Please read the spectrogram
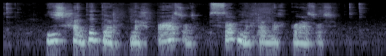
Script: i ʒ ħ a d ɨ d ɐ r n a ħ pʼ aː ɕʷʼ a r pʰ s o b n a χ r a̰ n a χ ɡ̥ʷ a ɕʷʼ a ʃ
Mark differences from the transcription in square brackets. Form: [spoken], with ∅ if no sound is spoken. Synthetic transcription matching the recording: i [ʃ] ħ a d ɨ d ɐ r n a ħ pʼ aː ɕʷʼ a r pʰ s o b n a χ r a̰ n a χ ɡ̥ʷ a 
